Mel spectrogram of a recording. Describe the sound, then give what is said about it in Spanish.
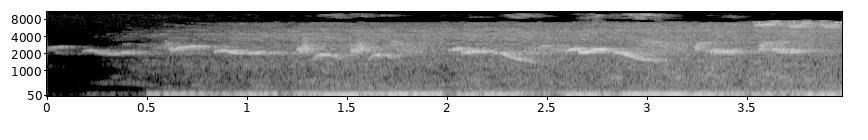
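Several different birds singing and answering each other, whistled and chirping phrases trading back and forth throughout over a steady low rumble. “Estamos escuchando un contrapunto de distintos pájaros.”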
